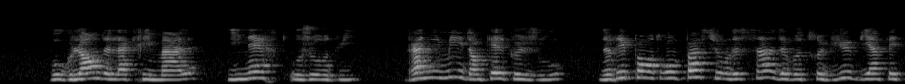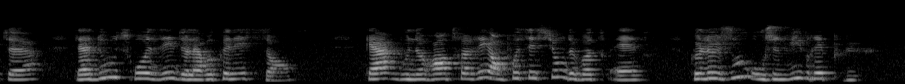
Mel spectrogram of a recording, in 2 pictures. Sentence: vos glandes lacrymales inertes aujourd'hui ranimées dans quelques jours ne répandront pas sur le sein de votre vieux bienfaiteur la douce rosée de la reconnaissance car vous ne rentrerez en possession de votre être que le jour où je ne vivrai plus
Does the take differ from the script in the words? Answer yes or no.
no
